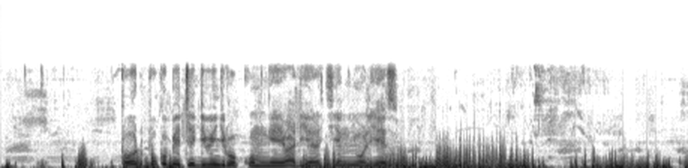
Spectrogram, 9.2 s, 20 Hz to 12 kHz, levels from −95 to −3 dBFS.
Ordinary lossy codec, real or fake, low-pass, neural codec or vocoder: MP3, 96 kbps; real; 7.2 kHz; none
